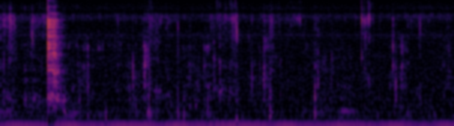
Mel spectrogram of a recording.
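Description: A person chewing a mouthful of pancake, with small wet mouth clicks and a sharper click about half a second in, over a steady low hum.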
